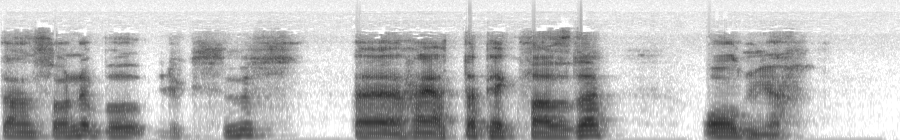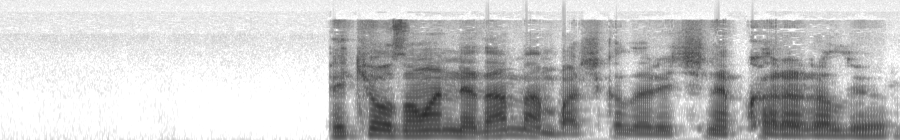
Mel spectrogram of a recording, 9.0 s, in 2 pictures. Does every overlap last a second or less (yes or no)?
yes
